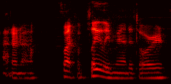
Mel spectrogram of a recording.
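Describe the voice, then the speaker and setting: A woman streamer chatting casually and answering viewers in an animated, conversational way, often repeating phrases for emphasis. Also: very deep voice, fast. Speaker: VTuber streamer; high school teacher. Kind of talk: casual livestream chat, replying to viewers. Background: background music.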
